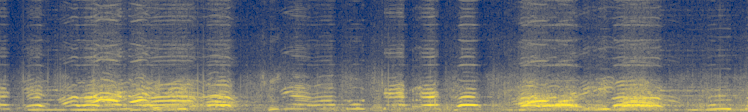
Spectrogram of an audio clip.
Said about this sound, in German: Ihr hört es, wie sie rufen. Nicht die, die marschieren, die gehen stumm.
